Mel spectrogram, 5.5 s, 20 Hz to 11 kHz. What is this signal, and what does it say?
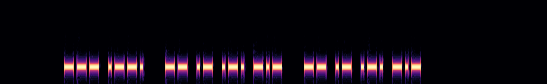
Morse code, heard as a keyed tone, about 38 wpm, 700 Hz. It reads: OP MARK MARK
